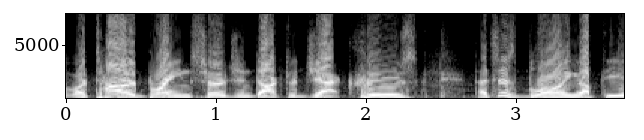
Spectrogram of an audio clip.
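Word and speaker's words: Kruse: by uh typing in Dr. Jack Cruz. However, Cruz is spelled K R U S E.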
